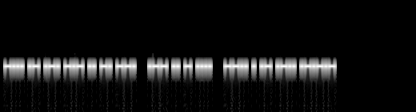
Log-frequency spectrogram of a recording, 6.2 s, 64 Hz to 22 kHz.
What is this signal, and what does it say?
Morse code, heard as a keyed tone, about 40 wpm, 700 Hz. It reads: BARKING WITH ZEAL.
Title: Pangram Challenge v2 - 40wpm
